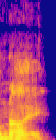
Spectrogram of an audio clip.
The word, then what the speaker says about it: Nighy: I believe Davy Jones is played by Bill Nye. You don't mean Bill Nye the Science Guy. No, no, not him. That Okay. not him. It's a completely different guy. Okay. His last name is spelled Nighy.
